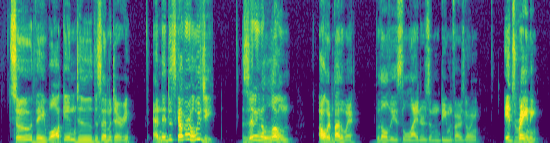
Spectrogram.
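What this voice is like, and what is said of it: Hoarse, mostly lost voice. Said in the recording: “my voice is gone. It's going to be even worse than usual.”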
